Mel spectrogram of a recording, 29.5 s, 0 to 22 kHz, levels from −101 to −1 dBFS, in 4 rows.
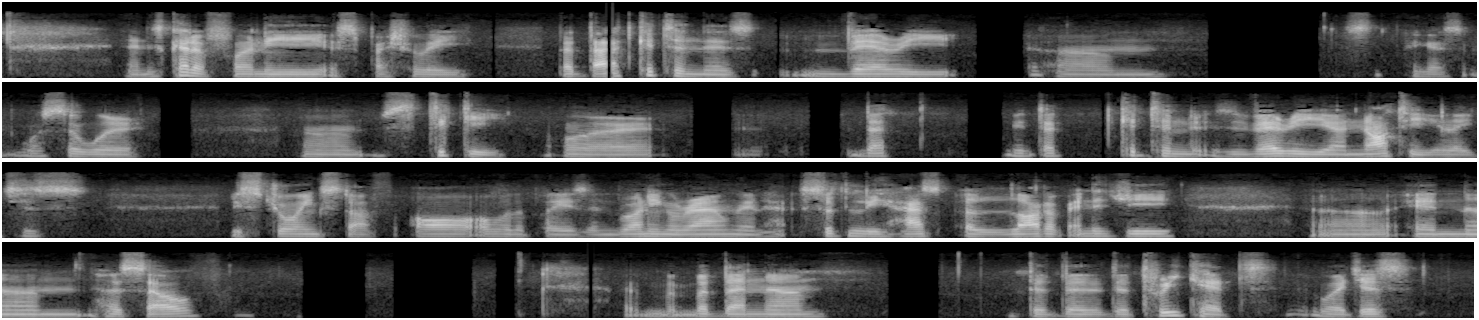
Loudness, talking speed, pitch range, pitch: -25 LUFS, 125 wpm, 110-125 Hz, 115 Hz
